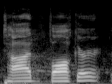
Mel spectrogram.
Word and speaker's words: Todd Falker: And if you forgot before, we've got Todd Falker, who is, am I saying that right? I think I am. – You are. Yeah. Nailed it. – Todd Falker from Puma, and he is the product line manager.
